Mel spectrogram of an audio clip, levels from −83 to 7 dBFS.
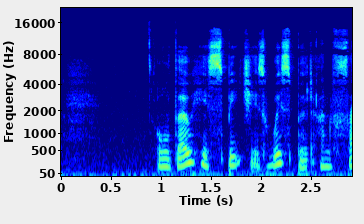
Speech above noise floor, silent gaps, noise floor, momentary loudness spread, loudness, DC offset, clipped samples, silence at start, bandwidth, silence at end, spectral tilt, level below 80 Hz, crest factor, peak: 25 dB; none; -62 dBFS; 15 LU; -34 LUFS; under 0.1%; under 0.1%; 0 s; 16.5 kHz; 0 s; -2.5 dB/octave; -62 dBFS; 22 dB; -18 dBFS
